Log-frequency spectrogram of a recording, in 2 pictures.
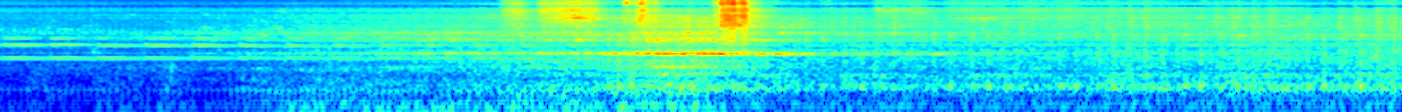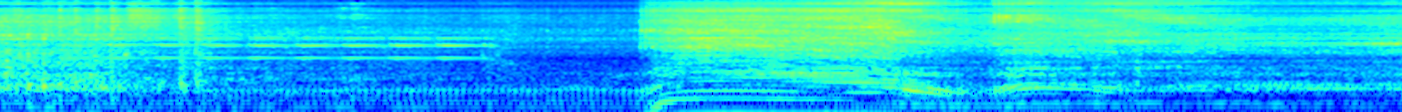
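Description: A Taiwan Railway train passes over a level crossing with its wheels clattering, and the crossing's warning signal rings steadily throughout. The train's horn sounds loudly about a quarter of the way in. The warning signal stops about two-thirds of the way through, and motor scooters then pull away across the tracks.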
